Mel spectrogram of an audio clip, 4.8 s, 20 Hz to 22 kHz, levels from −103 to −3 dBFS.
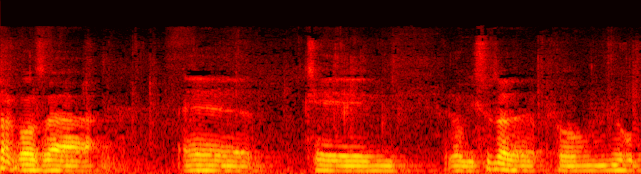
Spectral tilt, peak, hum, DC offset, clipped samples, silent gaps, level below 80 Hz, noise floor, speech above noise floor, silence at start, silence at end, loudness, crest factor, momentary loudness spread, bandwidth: -8 dB/octave; -20 dBFS; none; under 0.1%; under 0.1%; none; -62 dBFS; -57 dBFS; 21 dB; 0 s; 0 s; -38 LUFS; 18 dB; 16 LU; 11.5 kHz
